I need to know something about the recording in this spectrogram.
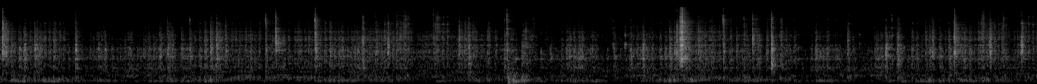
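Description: Hexbug Nano V2 vibration-motor toy running across a plastic track and arena: a continuous rattling buzz made of many quick small clicks as it skitters over and bumps the plastic, with one sharper click about seven seconds in.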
